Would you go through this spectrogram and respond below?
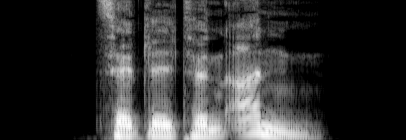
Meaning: inflection of anzetteln: 1. first/third-person plural preterite 2. first/third-person plural subjunctive II
- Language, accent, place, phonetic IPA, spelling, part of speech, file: German, Germany, Berlin, [ˌt͡sɛtl̩tn̩ ˈan], zettelten an, verb, De-zettelten an.ogg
